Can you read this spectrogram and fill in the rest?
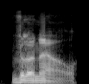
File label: "villanelle", British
